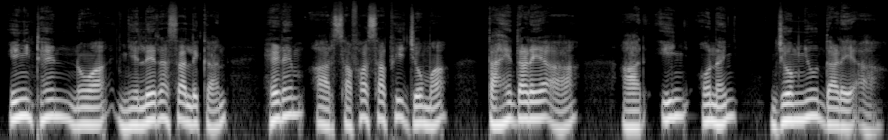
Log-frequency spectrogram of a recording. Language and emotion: Santali, neutral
